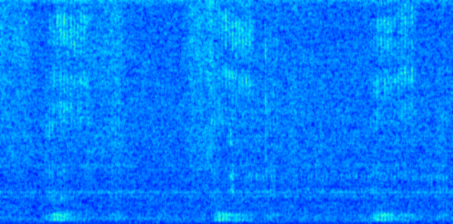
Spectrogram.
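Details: Purring from Heidi the cat as she gets a massage in the sun; three clear rumbling swells, roughly one and a half seconds apart, over a steady low hum.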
